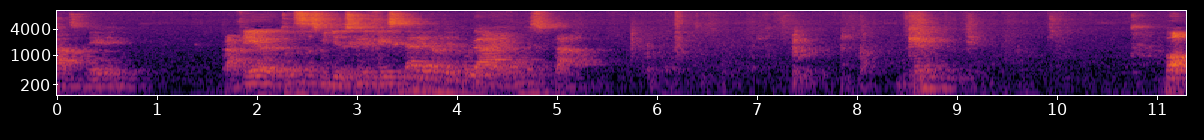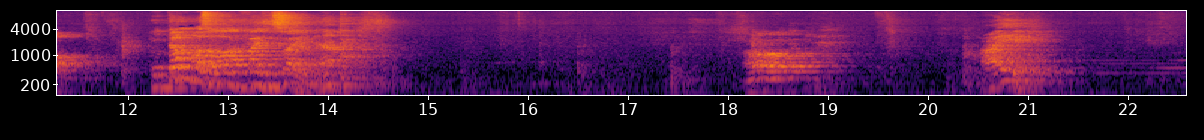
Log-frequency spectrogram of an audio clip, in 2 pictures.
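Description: A man speaks calmly and explains, in a room with some echo.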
